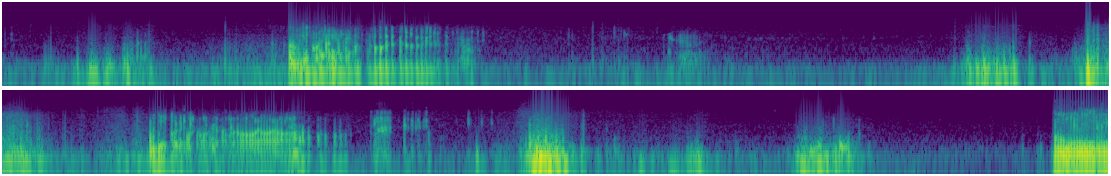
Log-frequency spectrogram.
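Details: Person wondering if hungry; irregular low gurgling rumbles and squeaks from the belly with quiet gaps. Stomach growling (borborygmi).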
